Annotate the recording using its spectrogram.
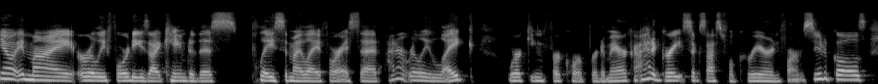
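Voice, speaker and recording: This woman's voice sits fairly low and carries vocal fry. Her pitch varies in an ordinary way, and the recording is very clean with a silent background. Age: 50s. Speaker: running and mindset coach. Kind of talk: interview.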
